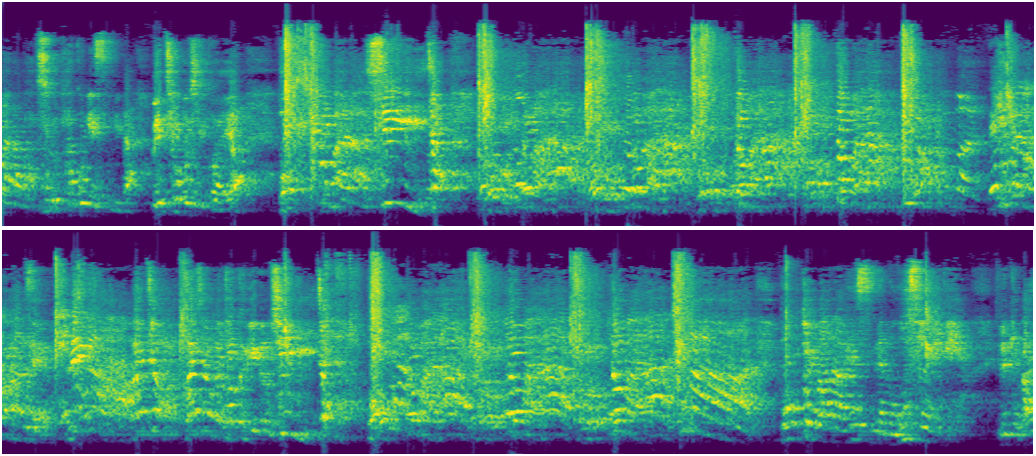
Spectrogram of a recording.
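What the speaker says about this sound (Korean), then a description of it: "해병대 박수는요, 위에서 아래로 치시는 건데요" Marine-style clapping, hands struck from top to bottom, repeats as a series of sharp slaps through a lively coaching class, with a loud voice and group chatter running over the whole stretch.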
